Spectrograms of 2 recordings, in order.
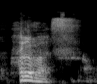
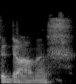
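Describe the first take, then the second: First: The word begins with an H sound. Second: The word begins directly with a vowel sound. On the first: "I'm just gonna say it with an H from now on" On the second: "It's Adamas"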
